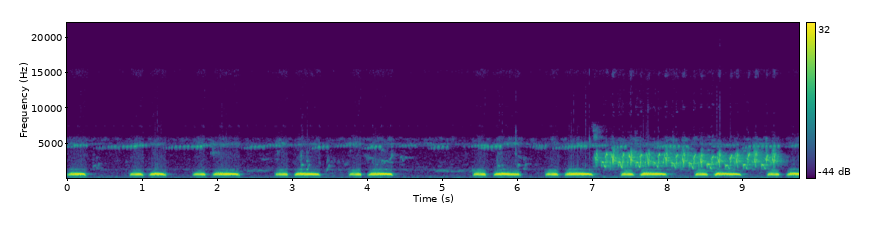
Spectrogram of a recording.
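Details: Stammering, big-voiced spotted dove singing kuk 1 2 during a hunt in Malaysia. Paired deep coos repeat steadily while a fast buzzy chattering of another bird joins in the latter half.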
